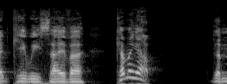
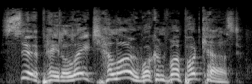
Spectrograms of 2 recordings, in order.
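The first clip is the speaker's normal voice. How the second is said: louder, higher greeting for the guest; host greets his guest warmly on air; bright welcome; 6 semitones higher, 4 dB louder than usual. Real, not acted. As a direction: welcome him in with a lift.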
